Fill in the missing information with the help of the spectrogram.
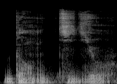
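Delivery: slow, whispered «Bande d'idiots!»; hushed scold. A narrator's reading. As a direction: hiss «Bande d'idiots!» under breath. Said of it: "cria Benjamin".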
